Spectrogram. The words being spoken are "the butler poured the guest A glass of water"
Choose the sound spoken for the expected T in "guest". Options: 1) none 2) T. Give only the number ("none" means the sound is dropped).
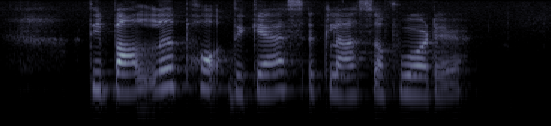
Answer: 1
